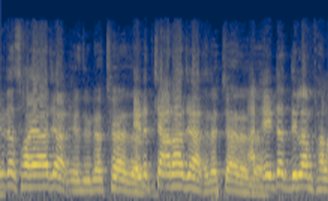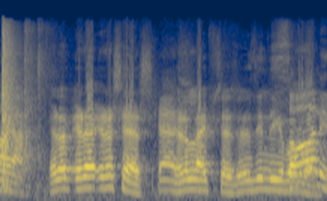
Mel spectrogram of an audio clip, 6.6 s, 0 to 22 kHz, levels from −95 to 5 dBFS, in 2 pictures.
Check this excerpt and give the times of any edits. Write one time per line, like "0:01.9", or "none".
none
